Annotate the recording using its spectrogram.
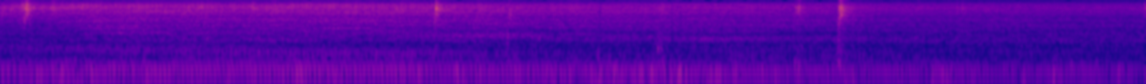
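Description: Steady low hum of a running engine, with a few faint clicks over it.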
